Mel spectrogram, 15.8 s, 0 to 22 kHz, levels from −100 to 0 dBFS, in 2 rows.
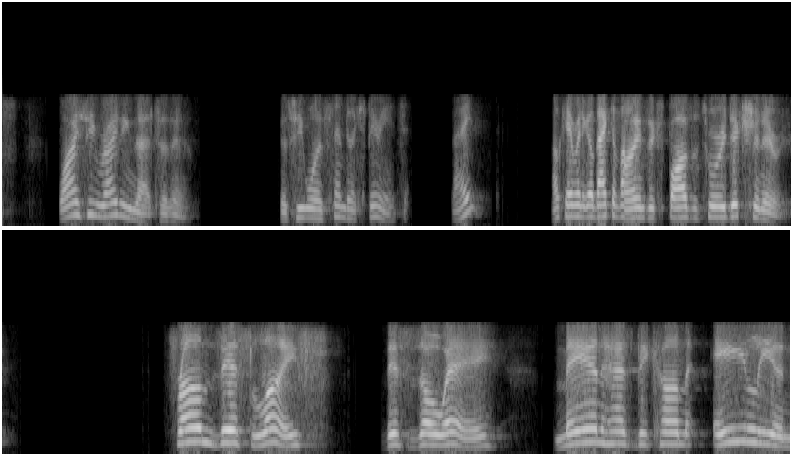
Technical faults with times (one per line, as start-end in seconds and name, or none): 0.00-15.77 G.726 ADPCM
3.31-6.22 section at the wrong speed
